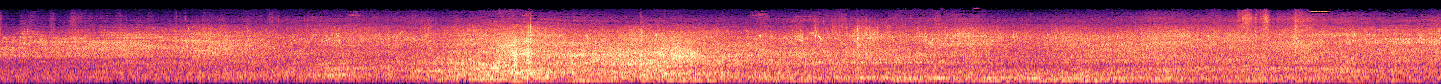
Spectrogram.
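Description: Road traffic on a nearby road: a steady rush of passing vehicles that swells to its loudest about ten seconds in, with a heavy vehicle's engine running low and steady through most of the rest before fading near the end.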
